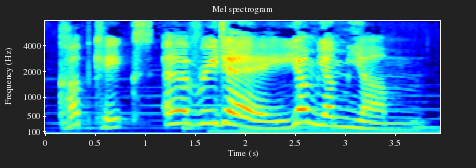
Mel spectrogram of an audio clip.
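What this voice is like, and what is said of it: Silly puppet character voice. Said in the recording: “Then she does her Gorf voice.”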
